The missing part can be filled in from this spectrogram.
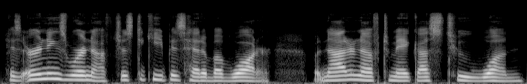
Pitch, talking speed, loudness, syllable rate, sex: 185 Hz, 215 wpm, -16 LUFS, 5.7 syllables/s, female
